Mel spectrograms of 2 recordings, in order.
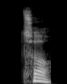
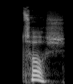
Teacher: The only difference is the soft sh sound at the end of the word for something. · Shown in: second take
